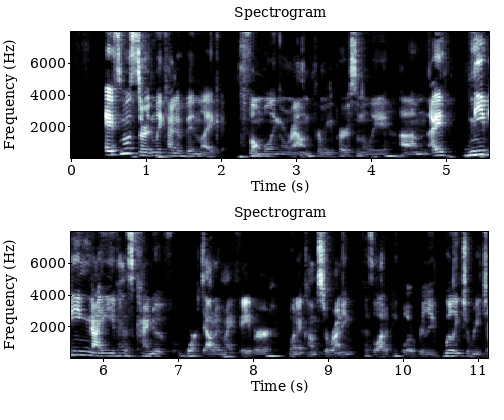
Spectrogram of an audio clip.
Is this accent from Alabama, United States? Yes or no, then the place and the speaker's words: no; Woodinville, Washington, United States; So I was able to reach out to some of the Woodinville City Council members because I'm from Woodinville.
